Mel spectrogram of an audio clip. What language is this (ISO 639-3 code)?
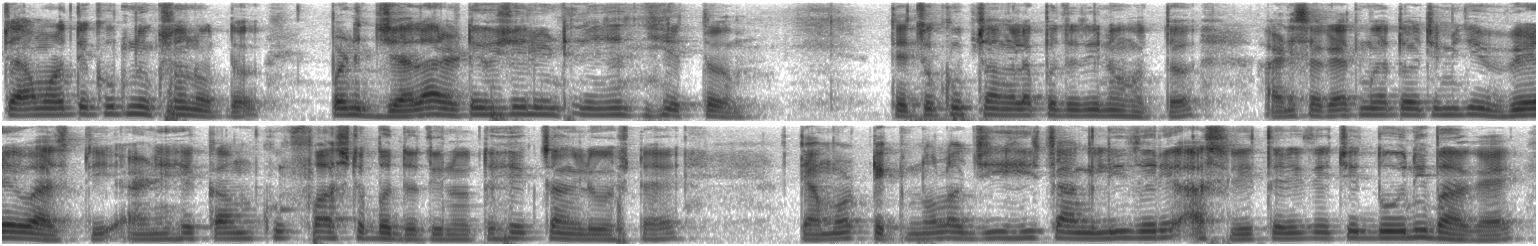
mar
